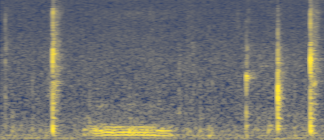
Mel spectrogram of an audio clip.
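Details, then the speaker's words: Snoring from a sleeping dog with a slightly shorter muzzle, which the vet said is not dangerous, only to watch her breathing: a single soft, low, buzzing snore with a few sharp clicks; mild snoring. "she snores really quietly does she this he's slightly shorter muzzle and that will cause snoring and a puppy"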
